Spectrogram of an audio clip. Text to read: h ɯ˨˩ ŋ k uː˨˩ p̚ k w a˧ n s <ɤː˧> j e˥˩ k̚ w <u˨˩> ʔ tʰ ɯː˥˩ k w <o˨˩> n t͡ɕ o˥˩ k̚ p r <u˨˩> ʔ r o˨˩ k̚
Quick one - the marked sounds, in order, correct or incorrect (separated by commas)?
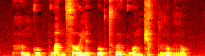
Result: correct, correct, correct, correct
